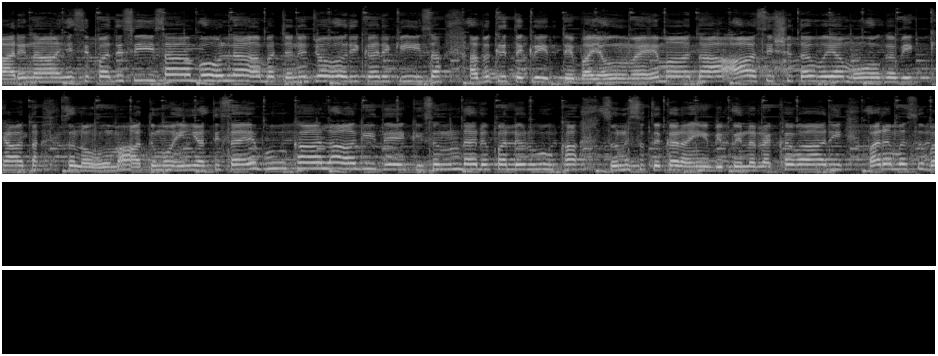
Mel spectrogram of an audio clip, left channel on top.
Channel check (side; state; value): right; silent; digital silence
